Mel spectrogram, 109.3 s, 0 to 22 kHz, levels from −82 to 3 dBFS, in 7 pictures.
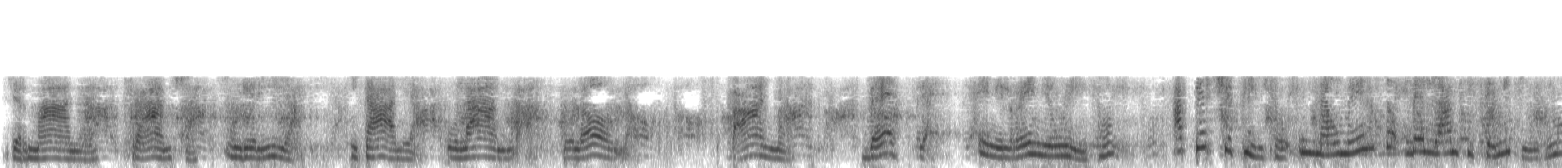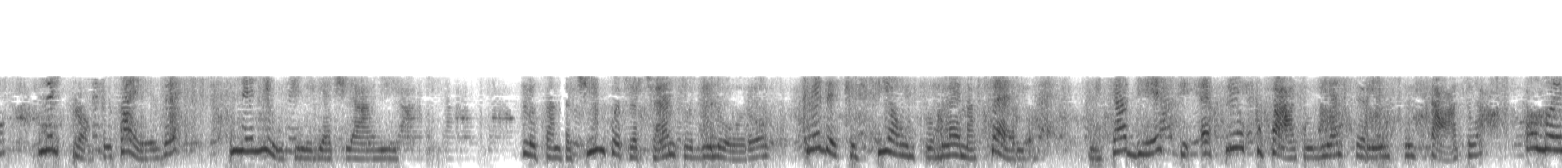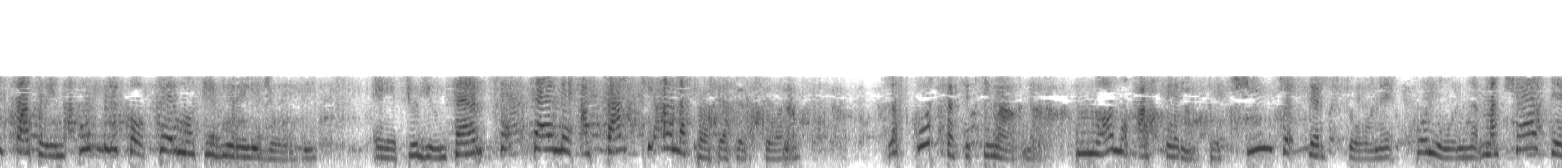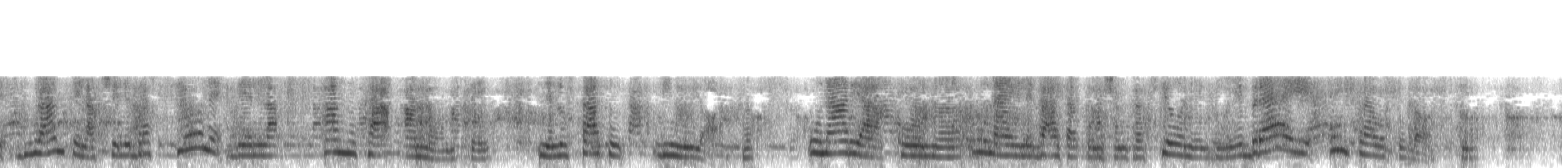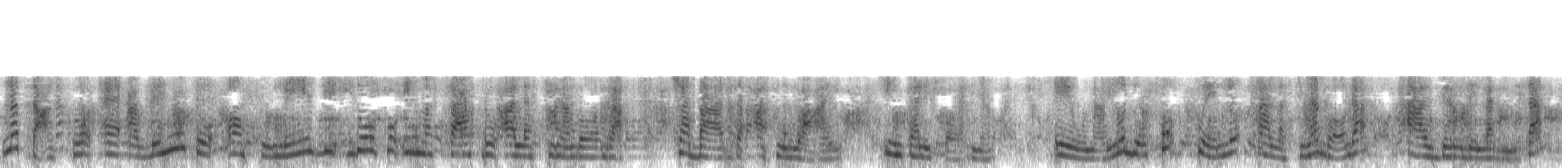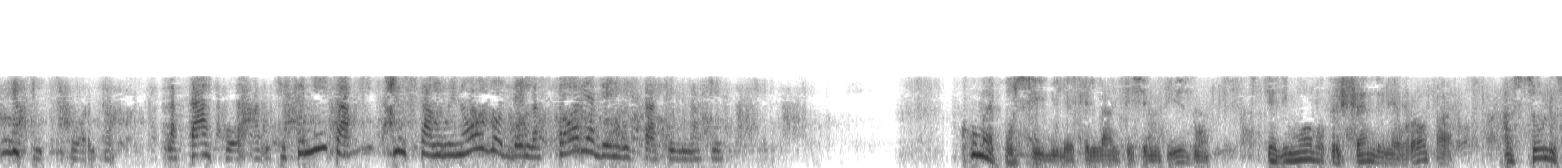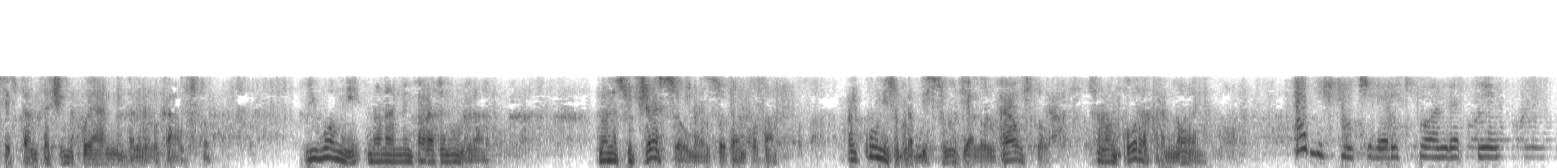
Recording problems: echo of what is said; strong; throughout; 450 ms later, 10 dB below the speech
garbled, watery; badly; nothing above 4 kHz

